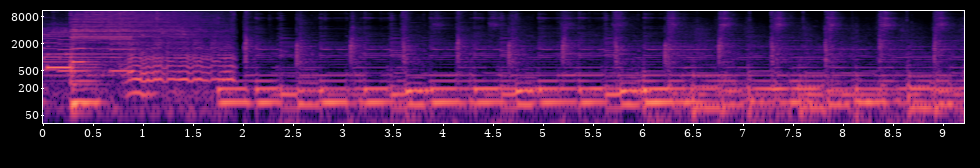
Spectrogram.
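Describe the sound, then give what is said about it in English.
A loud, steady insect-like buzzing drone, like a bee or wasp, holds throughout, punctuated by regular sharp rhythmic hits, with a brief denser tonal burst at the very start. “was a bee, a pretty little bee.”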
